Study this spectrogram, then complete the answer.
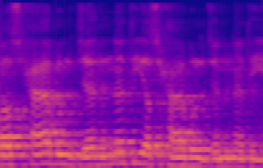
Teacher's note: صاد ساکن پہ ہمس ہوگا جیسے اصحاب النار میں پڑا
